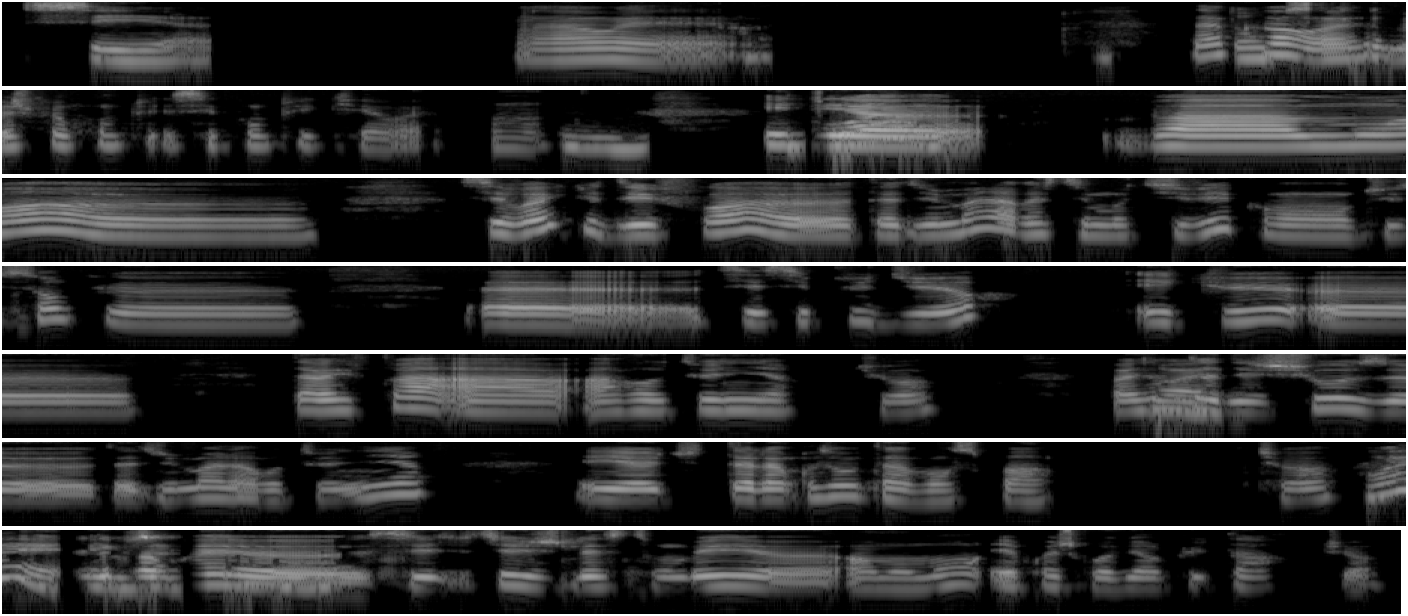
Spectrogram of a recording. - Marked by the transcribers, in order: unintelligible speech; distorted speech; static
- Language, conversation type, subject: French, unstructured, Qu’est-ce qui te motive à apprendre une nouvelle compétence ?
